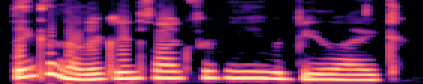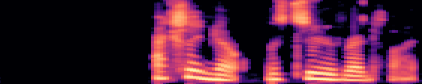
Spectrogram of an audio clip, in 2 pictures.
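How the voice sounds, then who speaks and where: A woman's voice: fairly high pitch, moderate pace, dark tone, no room sound, poor audio. A young woman co-hosting a casual podcast, chatty and filler-heavy. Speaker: podcast co-host. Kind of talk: casual chat.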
